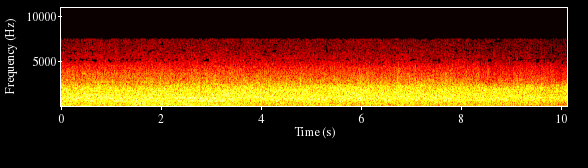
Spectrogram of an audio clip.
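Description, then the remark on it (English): Steady, loud studio audience applause, a dense crackle of many hands clapping that holds for about ten seconds, with a low musical tone lingering under the first few seconds before fading. “That applause is for the valor of China and the sincere performances of Loretta Young, Alan Ladd, and William Bendix.”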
